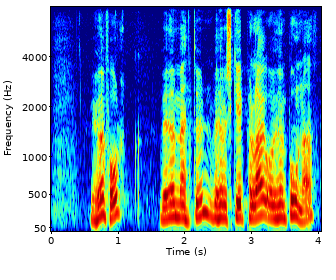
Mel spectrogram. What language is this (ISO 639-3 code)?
isl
